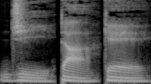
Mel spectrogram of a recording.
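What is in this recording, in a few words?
"jitake", concatenated syllables; Affixing experiment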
